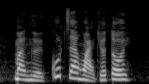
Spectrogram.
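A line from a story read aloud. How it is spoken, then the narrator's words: Angry command. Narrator (Vietnamese): tức giận nói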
